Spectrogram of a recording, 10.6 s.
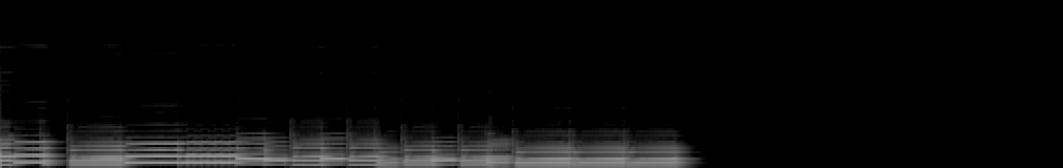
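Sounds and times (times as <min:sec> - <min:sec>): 
folk walking tune: 0:00.0 - 0:06.8.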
